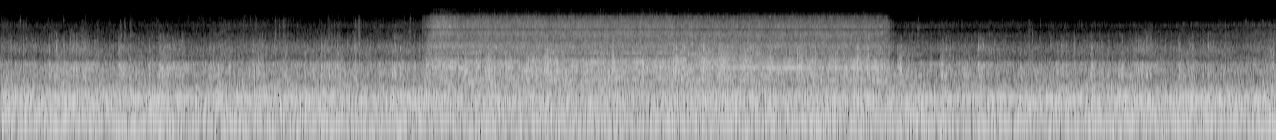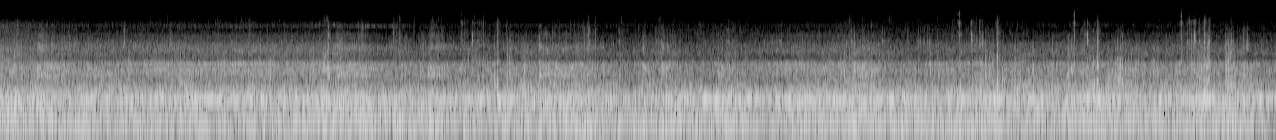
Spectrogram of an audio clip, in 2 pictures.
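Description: Wind rushes loudly past a moving bicycle outdoors.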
